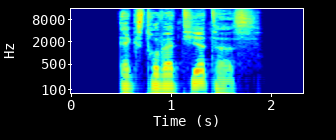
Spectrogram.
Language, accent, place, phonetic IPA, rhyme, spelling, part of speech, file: German, Germany, Berlin, [ˌɛkstʁovɛʁˈtiːɐ̯təs], -iːɐ̯təs, extrovertiertes, adjective, De-extrovertiertes.ogg
- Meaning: strong/mixed nominative/accusative neuter singular of extrovertiert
